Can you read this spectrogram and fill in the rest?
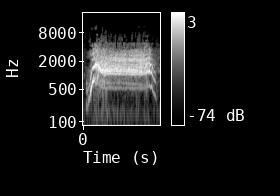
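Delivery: high hammed-up wail; mock wailing cry. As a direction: fake a baby's cry.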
